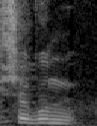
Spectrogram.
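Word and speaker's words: Șaguna: kıyı şehri orada Andre saguna Üniversitesi'nde Bu arada yanlış söylemedim Andre saguna di yazıyor Andre shagun gibi bir şey bir şekilde okunuyor o yüzden yanlış söylemedim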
